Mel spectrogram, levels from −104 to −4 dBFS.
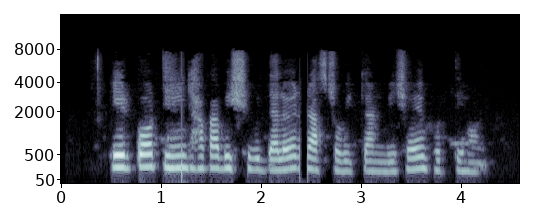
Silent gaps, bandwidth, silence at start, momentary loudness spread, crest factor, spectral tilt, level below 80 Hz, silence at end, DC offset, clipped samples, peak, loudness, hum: none; 8 kHz; 0.5 s; 16 LU; 20 dB; -5.5 dB/octave; -68 dBFS; 0.35 s; under 0.1%; under 0.1%; -8 dBFS; -27 LUFS; none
